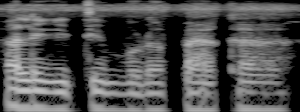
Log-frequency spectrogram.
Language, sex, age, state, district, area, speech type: Nepali, male, 45-60, West Bengal, Darjeeling, rural, spontaneous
